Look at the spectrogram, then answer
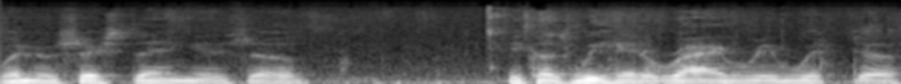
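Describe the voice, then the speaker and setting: Fairly low-pitched and dark, mellow in tone, a man speaks at a fairly slow pace with fairly even intonation. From US South (Beaumont, southeast Texas). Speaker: former county commissioner, oral history interviewee. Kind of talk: oral history interview. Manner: halting, many repetitions and fillers.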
